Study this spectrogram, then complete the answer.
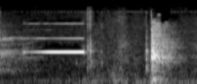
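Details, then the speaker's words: Subaru BRZ unstarted about a week, battery dead, battery fitted, power cutting in and out: a chime, then one dull clunk with no cranking and no catch; no-start, cause unknown, owner tries disconnecting and reconnecting battery. "Nope. That is... What the hell? I have never seen that before. I don't really get what's going on with the car right now."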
